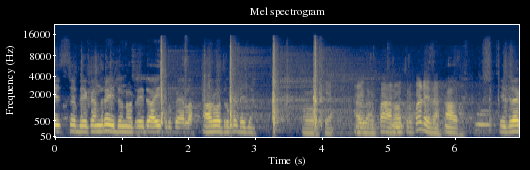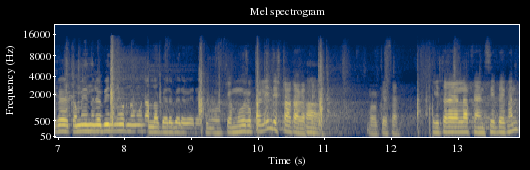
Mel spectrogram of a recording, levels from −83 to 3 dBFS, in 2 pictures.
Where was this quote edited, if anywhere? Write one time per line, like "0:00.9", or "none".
0:08.4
